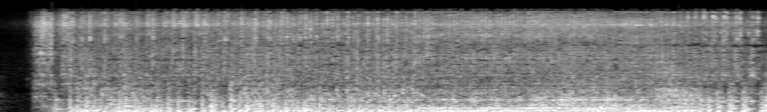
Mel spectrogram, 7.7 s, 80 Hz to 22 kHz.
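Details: 3hp Briggs & Stratton horizontal-shaft single on a cold evening, started on choke: fires up promptly and settles into a steady even chug, no misses or knocks; kill switch works.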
